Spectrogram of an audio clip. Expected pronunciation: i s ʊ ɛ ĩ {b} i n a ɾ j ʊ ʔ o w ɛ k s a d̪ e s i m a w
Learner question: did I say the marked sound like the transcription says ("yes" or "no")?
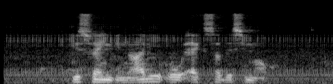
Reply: yes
